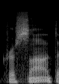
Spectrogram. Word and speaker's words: croissant: I don't even do the French version of croissant I just say croissant no yeah yeah it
